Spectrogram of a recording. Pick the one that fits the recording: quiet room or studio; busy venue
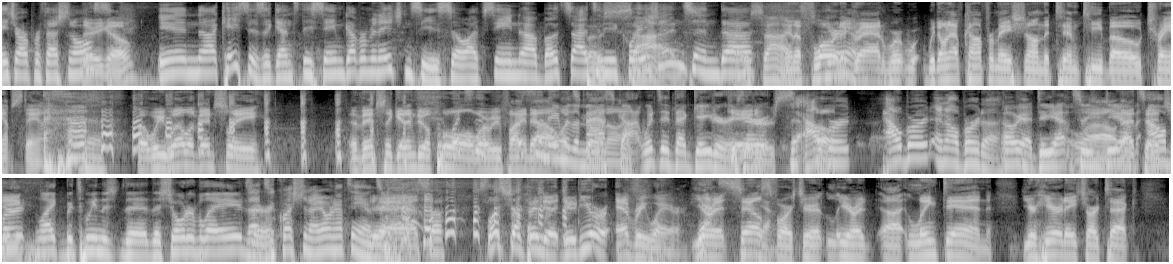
busy venue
